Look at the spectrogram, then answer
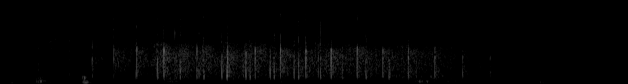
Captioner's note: applause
